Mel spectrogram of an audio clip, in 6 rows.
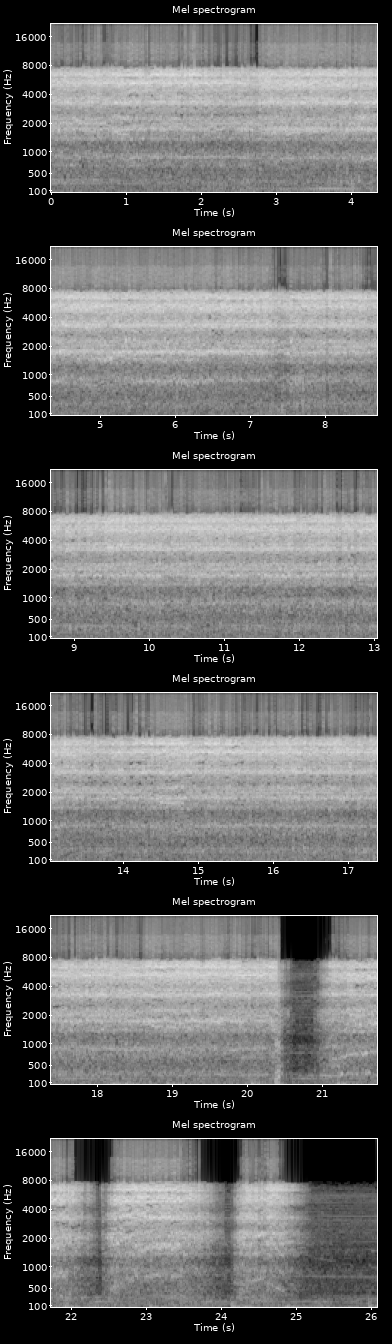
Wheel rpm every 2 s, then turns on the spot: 230, 220, 220, 230, 230, 240, 230, 230, 230, 230, 120, 100, 40.
none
